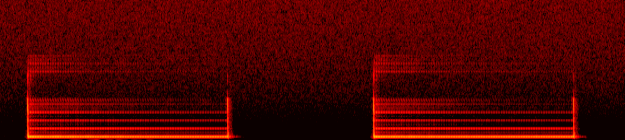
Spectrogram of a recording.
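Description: Two long, steady telephone line tones, each buzzing for about two seconds with a short silent gap between, heard clearly and alone with no talking.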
